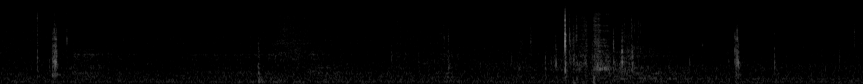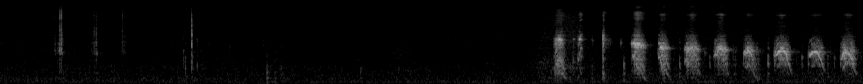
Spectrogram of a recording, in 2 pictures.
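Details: Three young baby raccoons at a door; after quiet ticks and clicks, a late burst of about nine rapid, high, chittering pulses repeats in quick succession, followed by a person's surprised voice.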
